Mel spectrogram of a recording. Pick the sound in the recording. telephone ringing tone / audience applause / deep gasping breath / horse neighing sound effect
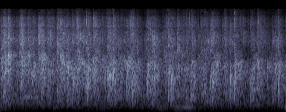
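audience applause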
